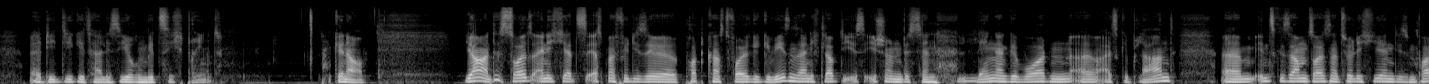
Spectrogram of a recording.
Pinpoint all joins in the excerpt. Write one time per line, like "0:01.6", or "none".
none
